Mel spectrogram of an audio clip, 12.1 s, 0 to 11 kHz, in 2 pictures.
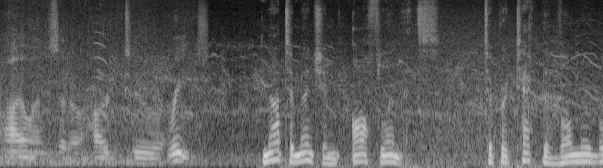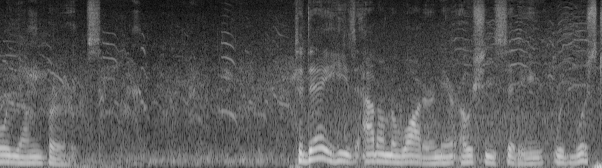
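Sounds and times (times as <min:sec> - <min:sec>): waterbirds calling: 0:00.0 - 0:12.0.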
